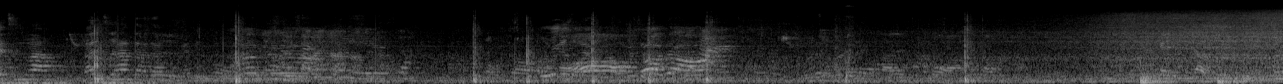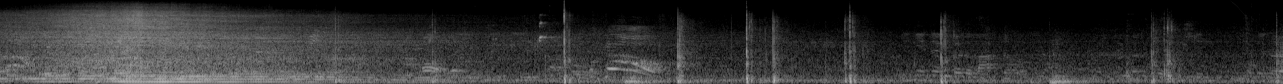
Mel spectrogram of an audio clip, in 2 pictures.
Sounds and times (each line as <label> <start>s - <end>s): Birds singing 0.0s - 2.2s
Traffic Sound 0.0s - 3.5s
Traffic Sound 7.6s - 25.6s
